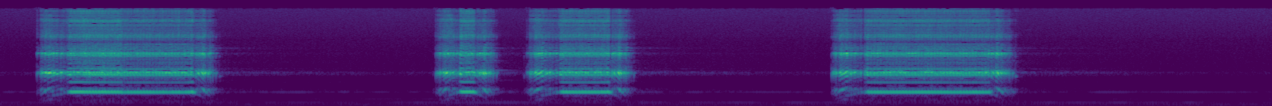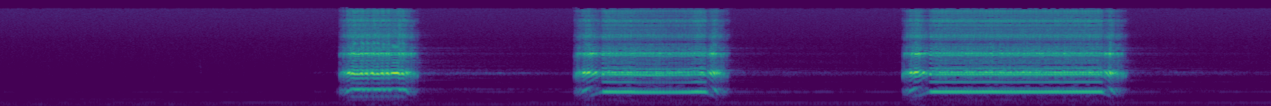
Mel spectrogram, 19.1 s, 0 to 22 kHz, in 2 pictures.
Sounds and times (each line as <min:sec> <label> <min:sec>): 0:00.3 old car, hoarse horn honking 0:01.8
0:03.2 old car, hoarse horn honking 0:05.4
0:06.2 old car, hoarse horn honking 0:07.8
0:12.1 old car, hoarse horn honking 0:12.8
0:13.8 old car, hoarse horn honking 0:18.5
